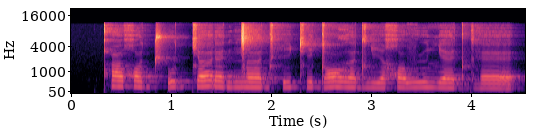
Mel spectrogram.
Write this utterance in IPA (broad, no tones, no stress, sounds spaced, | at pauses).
qʰ u χ o d t͡ʃʼ u d c ɜ ɾ ɛ d ŋ͡ǀ ɜ d h i cʰ i d ɔ ɣ ɜ d ʎ i χ o v ʉ ʎ ɛ d ɡʱ ɛ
